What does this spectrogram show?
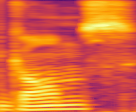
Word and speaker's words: Gomez: I think the proper way to pronounce it is probably Gomes, given Portuguese pronunciation, but not too sure.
